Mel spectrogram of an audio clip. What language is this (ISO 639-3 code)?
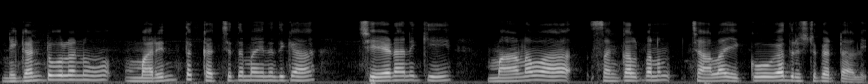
tel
